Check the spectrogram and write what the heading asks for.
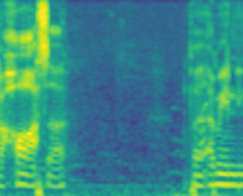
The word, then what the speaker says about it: Hossa: I had a hockey one that was like a Hossa. But I mean, it's pronounced Marion Hossa, so the joke was kind of lost on everybody.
